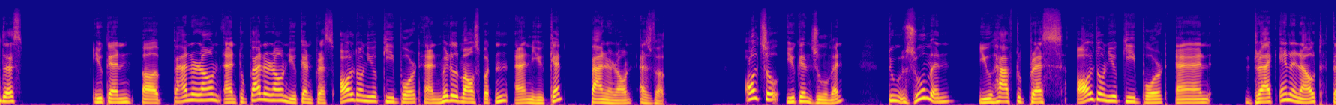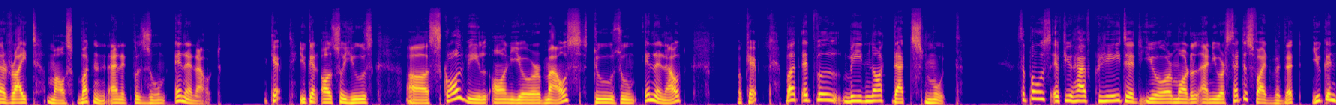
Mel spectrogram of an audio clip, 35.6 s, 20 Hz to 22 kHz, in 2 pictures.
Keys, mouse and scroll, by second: 6.1 alt+middle click, 17.1 alt+right click, 25.2-26.2 scroll up 1, 26.2-27.3 scroll down 1, 27.3-28.2 scroll up 1, 28.2-31.6 scroll down 1, 31.7 alt+click, 32.7 alt+click, 32.8 alt+right click, 33.5 alt+middle click.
